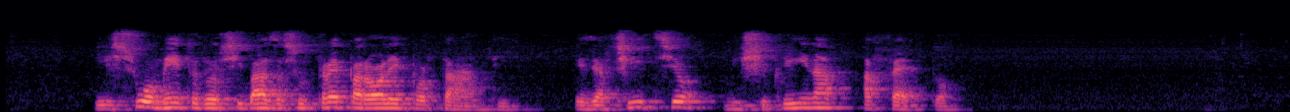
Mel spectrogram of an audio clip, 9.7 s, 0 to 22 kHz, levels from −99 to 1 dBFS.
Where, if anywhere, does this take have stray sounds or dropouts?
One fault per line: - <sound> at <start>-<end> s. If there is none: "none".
none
